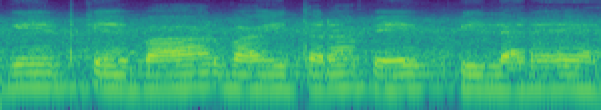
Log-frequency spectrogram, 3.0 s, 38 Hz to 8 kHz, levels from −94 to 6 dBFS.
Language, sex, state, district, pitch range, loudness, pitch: Hindi, male, Rajasthan, Jaipur, 105-115 Hz, -15 LUFS, 110 Hz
